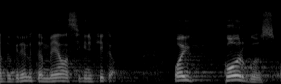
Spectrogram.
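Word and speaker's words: οἰκουργός: grego também ela significa oi corgos oi corgos o i k o u r g o s beleza barbada de pronunciar que que significa isso além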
